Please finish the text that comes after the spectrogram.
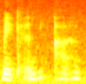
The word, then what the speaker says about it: Macon: I'm Macon. Yes, that rhymes with bacon.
